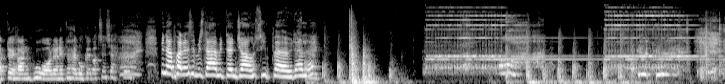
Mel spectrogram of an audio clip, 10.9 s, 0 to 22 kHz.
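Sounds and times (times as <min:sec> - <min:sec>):
speech: 0:00.0 - 0:05.0
telephone ringing with electric bell tone: 0:06.4 - 0:10.8.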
